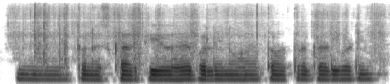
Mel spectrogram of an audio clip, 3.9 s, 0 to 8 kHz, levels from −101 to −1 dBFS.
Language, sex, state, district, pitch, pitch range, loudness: Bhojpuri, male, Uttar Pradesh, Gorakhpur, 120 Hz, 115-120 Hz, -24 LUFS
